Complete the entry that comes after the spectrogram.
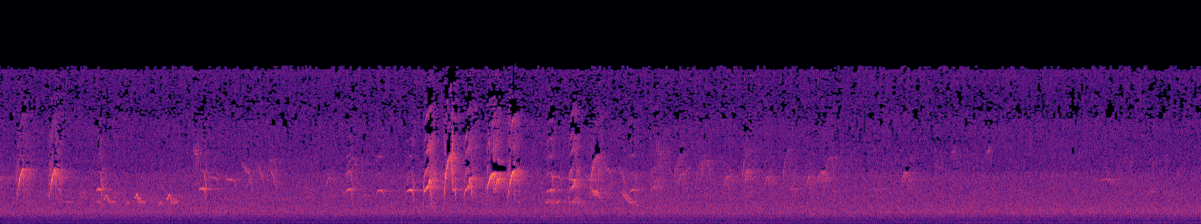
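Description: Birds chirping in short high calls, scattered through the first few seconds and denser about six to nine seconds in, over a steady outdoor background hiss. After that only the hiss remains.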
